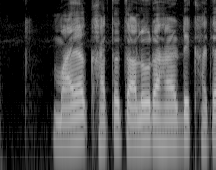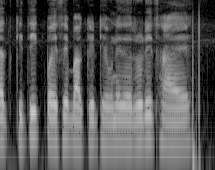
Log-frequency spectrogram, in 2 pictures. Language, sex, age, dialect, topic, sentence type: Marathi, male, 25-30, Varhadi, banking, question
